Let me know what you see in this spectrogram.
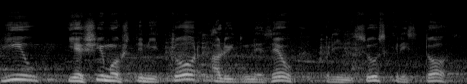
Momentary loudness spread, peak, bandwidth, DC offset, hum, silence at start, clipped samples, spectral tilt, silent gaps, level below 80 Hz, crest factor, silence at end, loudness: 10 LU; -14 dBFS; 13 kHz; under 0.1%; none; 0 s; under 0.1%; -6.5 dB/octave; none; -64 dBFS; 16 dB; 0 s; -31 LUFS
